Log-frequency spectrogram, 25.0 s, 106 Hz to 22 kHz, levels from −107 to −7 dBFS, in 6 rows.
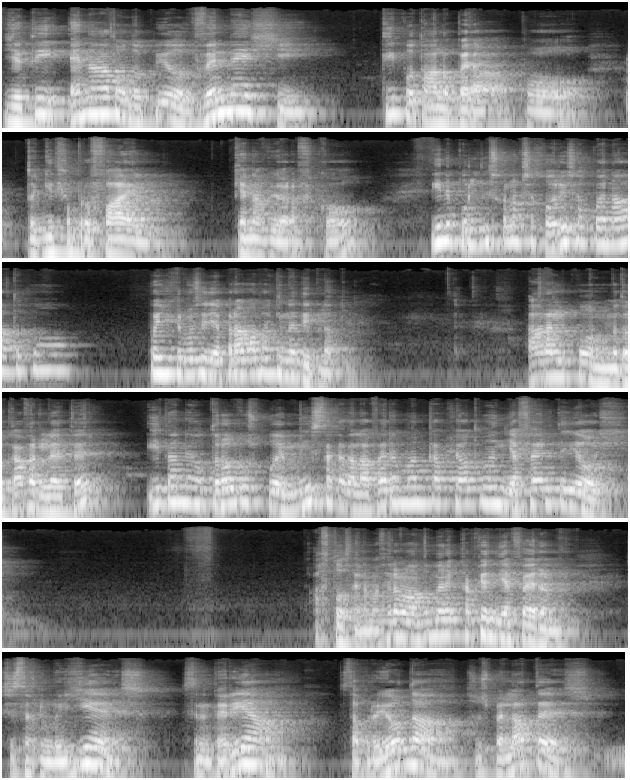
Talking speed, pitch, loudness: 165 wpm, 155 Hz, -19 LUFS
